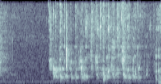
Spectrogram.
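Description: Liquid swishing in a small container, starting about half a second in and stopping near the end.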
